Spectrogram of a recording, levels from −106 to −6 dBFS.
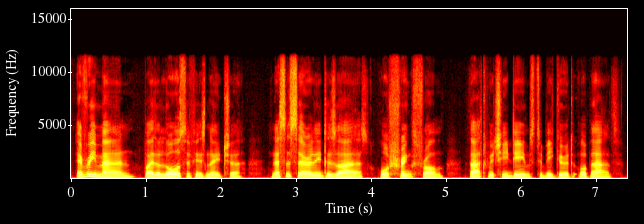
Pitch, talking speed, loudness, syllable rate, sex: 140 Hz, 180 wpm, -18 LUFS, 5.1 syllables/s, male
